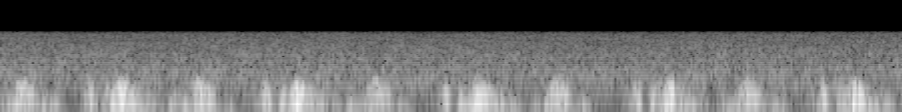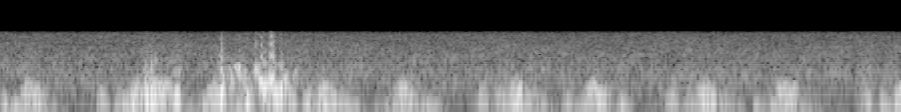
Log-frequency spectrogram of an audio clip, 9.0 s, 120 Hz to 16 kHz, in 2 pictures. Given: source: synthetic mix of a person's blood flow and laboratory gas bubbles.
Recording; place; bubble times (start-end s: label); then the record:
Doppler ultrasound of blood flow; precordium
5.21-5.43 s: bubbles
5.58-6.01 s: bubbles
From the record:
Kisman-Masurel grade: 213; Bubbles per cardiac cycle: several, 3 to 8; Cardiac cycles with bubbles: 1 to 10%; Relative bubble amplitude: loud (0.450 to 0.775); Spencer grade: 1 (occasional bubble signal discernible with the cardiac motion signal, with majority of cardiac periods free of bubbles); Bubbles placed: only in the low amplitude regions of the cardiac cycle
